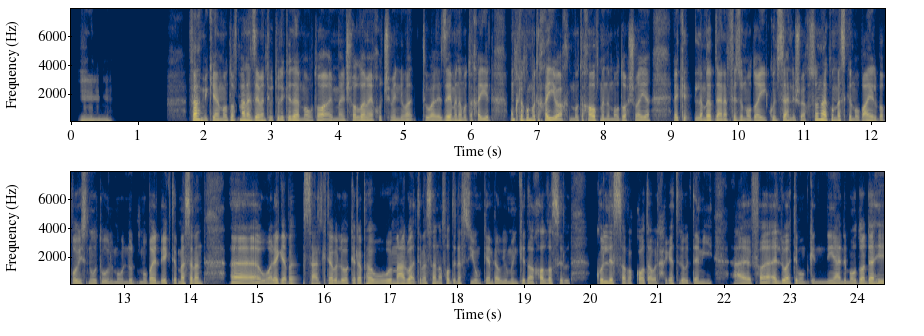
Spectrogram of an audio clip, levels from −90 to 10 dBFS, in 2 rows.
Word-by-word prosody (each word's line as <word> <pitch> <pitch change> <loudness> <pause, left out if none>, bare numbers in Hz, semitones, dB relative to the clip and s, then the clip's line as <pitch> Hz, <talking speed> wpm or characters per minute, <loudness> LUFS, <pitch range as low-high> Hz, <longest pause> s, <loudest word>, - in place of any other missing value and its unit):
امم. 130 -3 -7 1.1
فاهمِك، 195 - +7
يعني 125 - +5
الموضوع 135 +6 -1
فعلًا 175 -2 +5
زي 135 -1 +4
ما 135 - +4
أنتِ 155 -1 -2
بتقولي 140 +2 -2
كده 145 0 +4
الموضوع 130 +2 0
م 125 -3 -7
إن 120 - -2
شاء 125 - -3
الله 135 0 +3
ما 130 - +1
يخدش 130 +2 -4
مني 130 -2 -4
وقت، 130 +1 -6
ولا 120 -1 0
زي 140 +5 +4
ما 140 - -3
أنا 145 - 0
متخيل 130 0 -1 0.3
ممكن 200 -4 +2
أكون 175 +2 +2
متخي 155 -4 +4
خ - - -13
متخوف 145 +4 +2
من 130 -2 -2
الموضوع 120 +5 -3
شوية 140 -1 0 0.4
لكن 145 +5 0
لما 125 +8 +3
أبدأ 155 -4 +3
أنفذه 130 +5 -2
الموضوع 135 0 0
يكون 130 +2 -2
سهل 125 -4 +1
شوية، - - -2
خصوصًا 210 - 0
إن - - +4
أنا 205 - +10
هاكون 175 0 -3
ماسك 155 -1 0
الموبايل 135 +2 +1
بvoice 130 +2 -2
note 140 -1 -6
والم 120 -1 -6
والnote 135 +3 -7
الموبايل 125 +3 0
بيكتب 125 0 -2
مثلًا 140 +1 +2 0.5
آآ، 120 0 +4
وأراجع 120 +3 +1
بس 150 +2 -4
على 115 - +1
الكتابة 135 +3 -1
اللي 130 +1 -1
هو 125 - -1
كتبها 135 +3 -1
ومع 140 +1 0
الوقت 145 0 0
مثلًا 140 -2 -2
أفضِّي 135 +1 -4
نفسي 140 -1 -5
يوم 135 0 -6
كامل 130 -1 -4
أو 115 0 -2
يومين 135 +3 -5
كده 130 -1 -2
أخلص 135 +1 0
ال 115 -2 -6 0.4
كل 140 -1 +2
الصفقات 135 +1 -1
أو 120 -1 0
الحاجات 130 +3 -5
اللي 120 -2 -3
قدامي 125 +1 -5 0.3
ع 115 +1 0
في 115 - -5
أقل 140 +3 +1
وقت 130 0 +2
ممكن 120 0 -8
يعني 120 0 -1
الموضوع 130 +4 0
ده 140 -1 +3
130 Hz, 215 wpm, -24 LUFS, 120-140 Hz, 1.1 s, أنا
